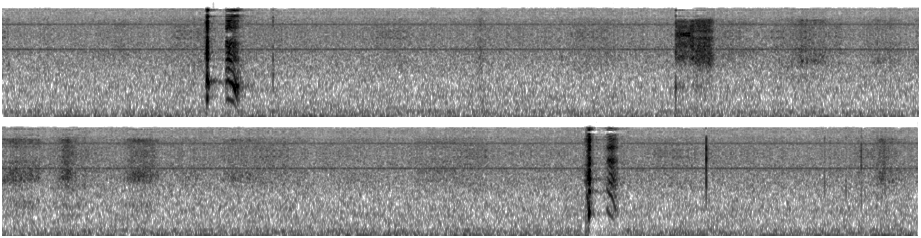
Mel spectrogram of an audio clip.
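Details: Three abrupt, sharp hiccup clicks a few seconds apart over a steady, low background hum; hiccups.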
